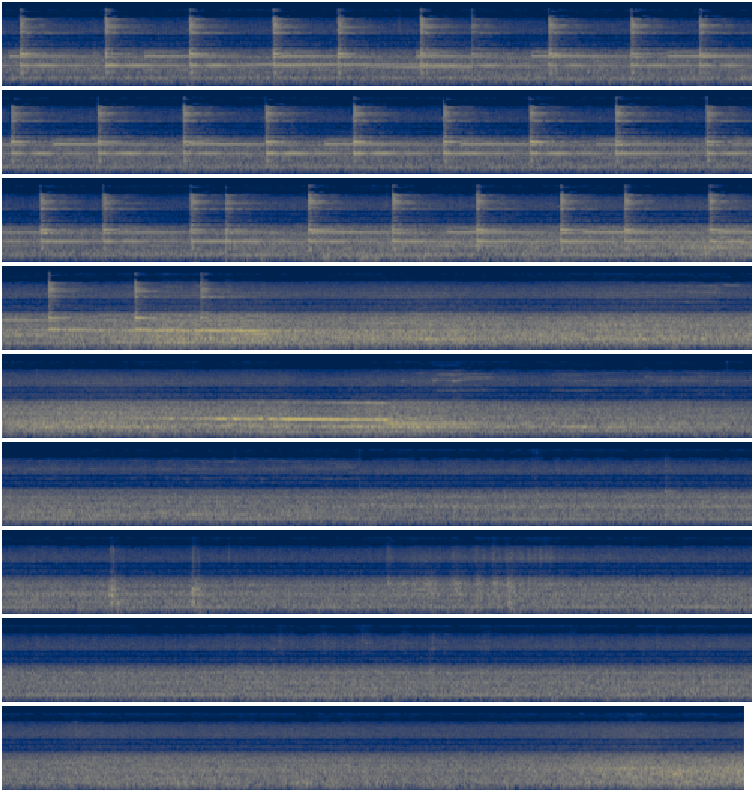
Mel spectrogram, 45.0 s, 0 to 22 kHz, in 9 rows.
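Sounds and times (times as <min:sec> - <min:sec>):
level-crossing bell dinging: 0:00.0 - 0:16.8
cars driving past: 0:43.4 - 0:44.9.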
